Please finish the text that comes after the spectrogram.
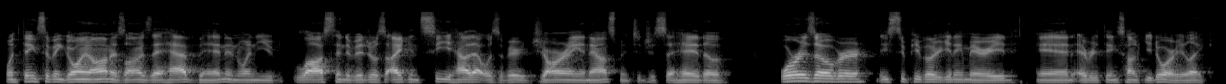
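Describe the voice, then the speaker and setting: Low-voiced man chatting on a podcast. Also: steady tone, brisk. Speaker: podcast panelist. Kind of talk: casual roundtable discussion.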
